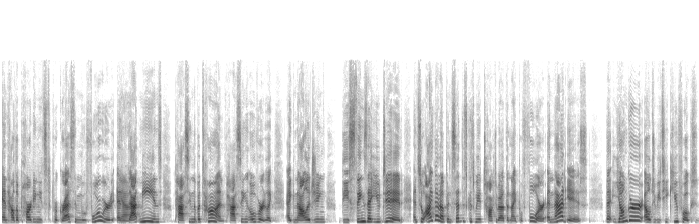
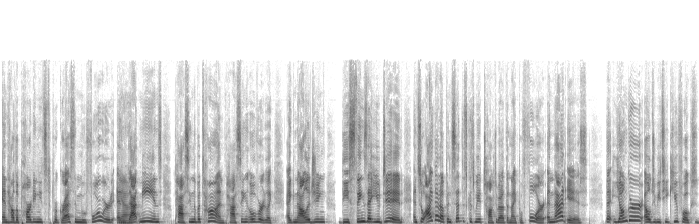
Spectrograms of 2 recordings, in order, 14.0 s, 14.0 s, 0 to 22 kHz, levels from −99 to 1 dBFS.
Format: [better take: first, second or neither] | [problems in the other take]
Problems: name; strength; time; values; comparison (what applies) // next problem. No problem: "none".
second | thin; somewhat; fading below 300 Hz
